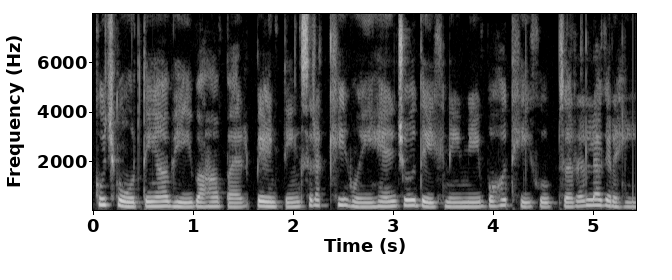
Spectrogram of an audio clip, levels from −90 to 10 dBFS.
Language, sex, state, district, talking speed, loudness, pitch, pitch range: Hindi, female, Chhattisgarh, Kabirdham, 200 wpm, -19 LUFS, 185 Hz, 175-210 Hz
